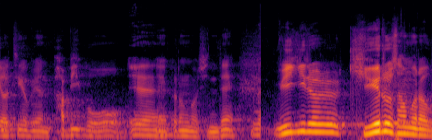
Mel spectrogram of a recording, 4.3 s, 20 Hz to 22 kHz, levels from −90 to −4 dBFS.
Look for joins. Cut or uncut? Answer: cut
